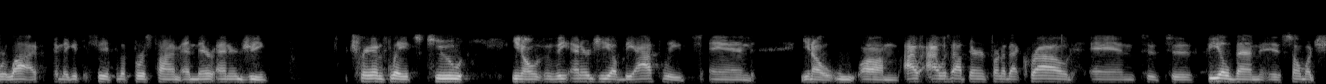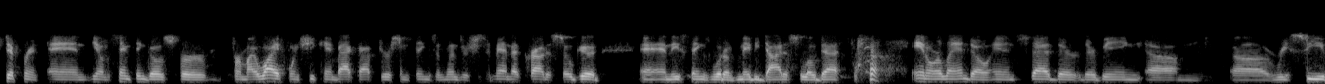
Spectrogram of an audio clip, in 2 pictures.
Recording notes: This is the full audio from Impact Wrestling's July 12, 2018 media call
